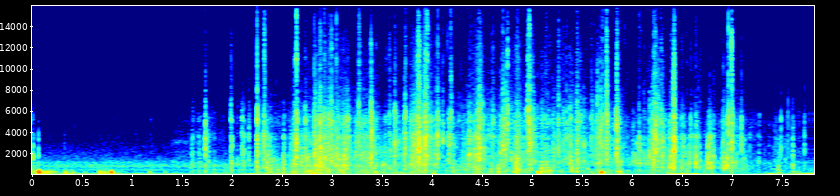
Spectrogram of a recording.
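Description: Crinkly plastic snack bag being handled and shaken. A dense, irregular crackling starts about two seconds in.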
